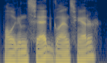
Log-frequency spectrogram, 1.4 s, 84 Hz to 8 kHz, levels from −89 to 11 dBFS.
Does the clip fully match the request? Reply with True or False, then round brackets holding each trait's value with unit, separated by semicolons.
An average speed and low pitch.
False (210 wpm; 105 Hz)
